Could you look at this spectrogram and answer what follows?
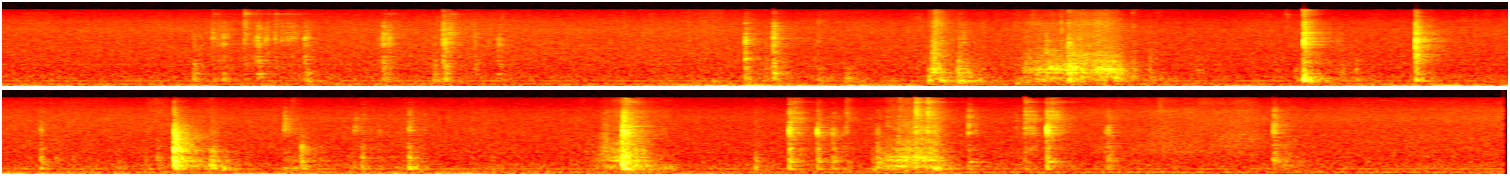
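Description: Wrench tightening nuts and bolts on a poly dump cart's steel frame: scattered metal clicks and clinks, with longer rattling scrapes about five seconds in and again near twelve seconds.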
